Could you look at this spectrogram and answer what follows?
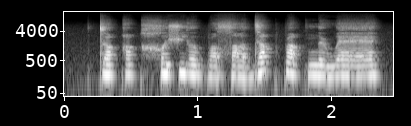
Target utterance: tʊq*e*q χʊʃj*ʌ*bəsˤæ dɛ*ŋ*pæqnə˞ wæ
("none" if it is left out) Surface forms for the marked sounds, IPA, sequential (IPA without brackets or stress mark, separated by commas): ɛ, ʌ, q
